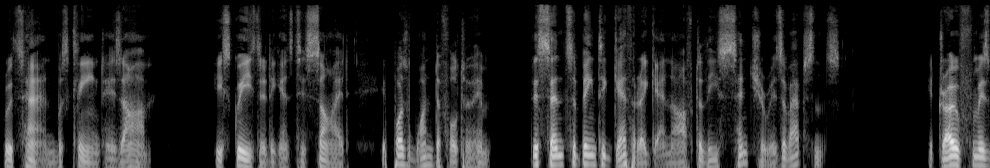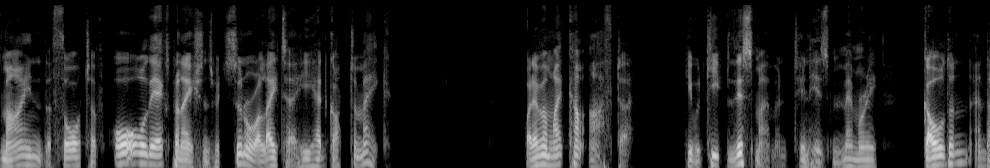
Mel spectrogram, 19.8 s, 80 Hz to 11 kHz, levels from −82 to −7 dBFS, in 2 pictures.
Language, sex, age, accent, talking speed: English, male, 50-69, British, 190 wpm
